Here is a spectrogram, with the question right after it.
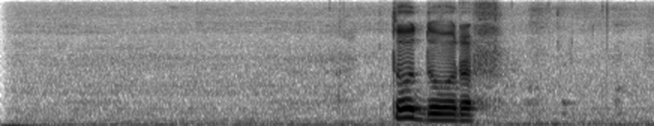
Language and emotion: Russian, neutral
